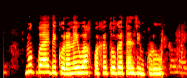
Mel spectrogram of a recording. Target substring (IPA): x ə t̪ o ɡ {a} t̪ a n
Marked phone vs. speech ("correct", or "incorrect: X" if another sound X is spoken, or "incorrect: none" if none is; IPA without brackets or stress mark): correct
